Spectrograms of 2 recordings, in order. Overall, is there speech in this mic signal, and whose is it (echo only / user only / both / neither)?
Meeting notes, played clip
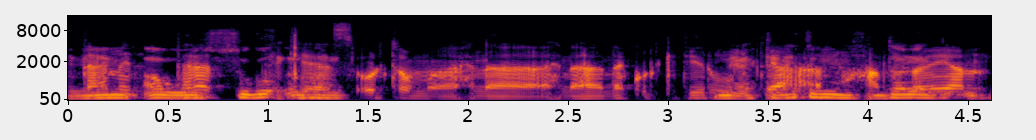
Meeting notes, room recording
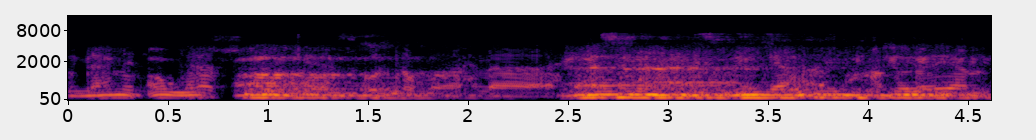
both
